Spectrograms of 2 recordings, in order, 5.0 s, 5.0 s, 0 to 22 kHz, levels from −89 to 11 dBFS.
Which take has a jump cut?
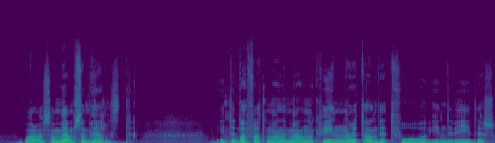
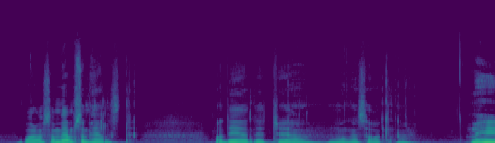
first; 1 cut; at 2.1 s

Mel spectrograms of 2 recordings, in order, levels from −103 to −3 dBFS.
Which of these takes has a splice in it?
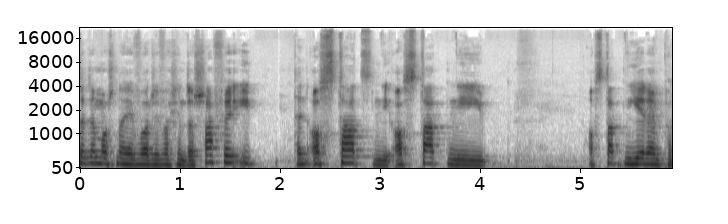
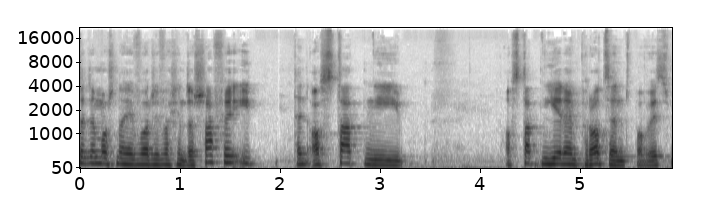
second; 1 cut; at 2.3 s

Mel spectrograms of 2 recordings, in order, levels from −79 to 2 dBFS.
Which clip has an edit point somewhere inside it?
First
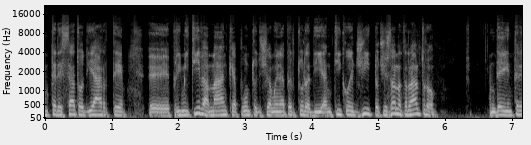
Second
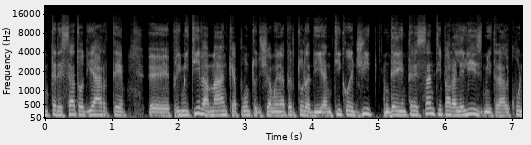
second; 1 cut; at 5.0 s

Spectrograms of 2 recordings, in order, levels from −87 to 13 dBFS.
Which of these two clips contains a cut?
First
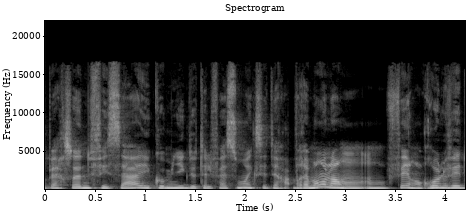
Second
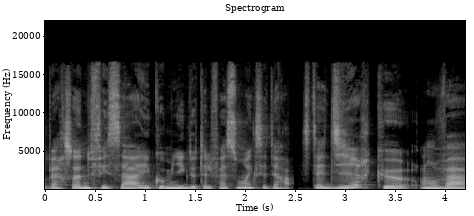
second; 1 cut; at 2.5 s

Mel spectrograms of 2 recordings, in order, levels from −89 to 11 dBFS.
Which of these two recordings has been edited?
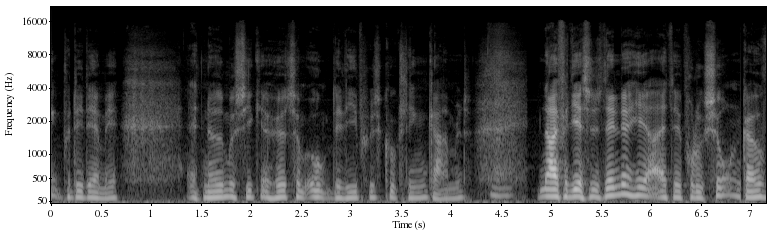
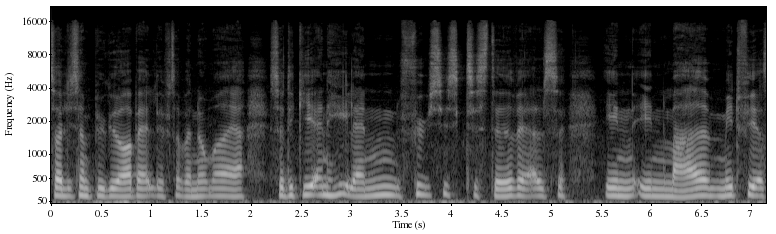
first; 1 cut; at 4.8 s

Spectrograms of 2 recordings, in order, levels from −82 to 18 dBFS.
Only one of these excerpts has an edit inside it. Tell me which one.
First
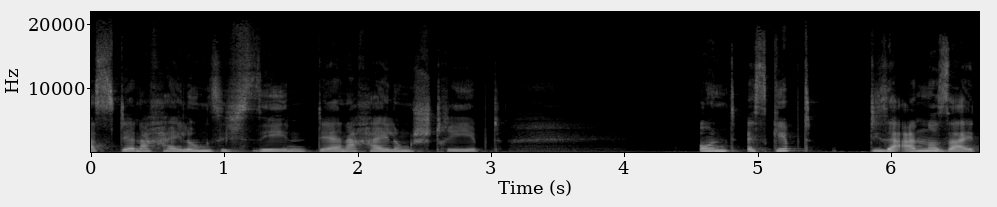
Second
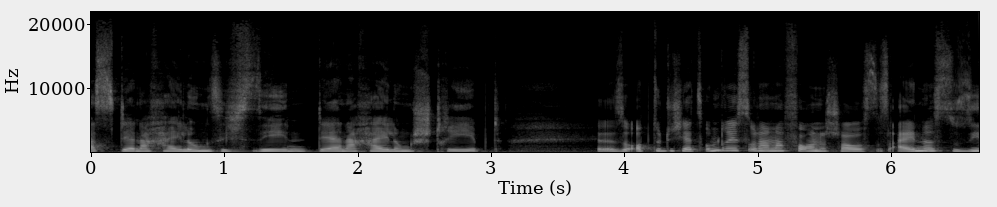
second; 1 cut; at 3.8 s

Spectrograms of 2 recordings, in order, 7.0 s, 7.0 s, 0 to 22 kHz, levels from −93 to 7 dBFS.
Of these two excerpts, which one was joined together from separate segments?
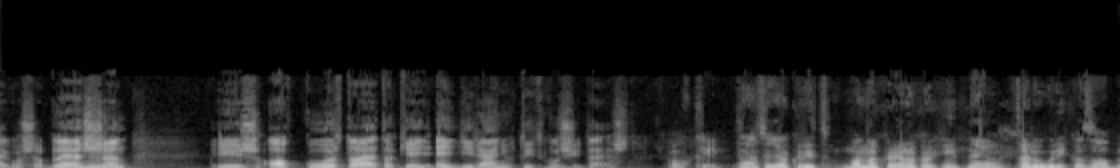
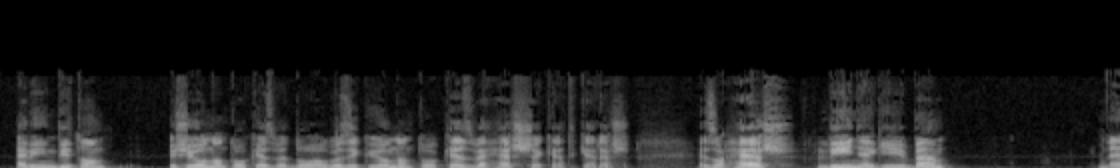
first; 1 cut; at 4.1 s

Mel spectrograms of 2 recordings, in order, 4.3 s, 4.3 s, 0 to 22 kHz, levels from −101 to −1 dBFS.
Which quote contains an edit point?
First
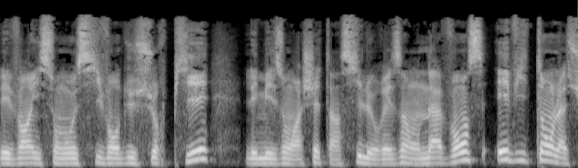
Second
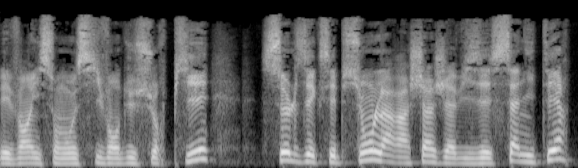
second; 1 cut; at 1.8 s

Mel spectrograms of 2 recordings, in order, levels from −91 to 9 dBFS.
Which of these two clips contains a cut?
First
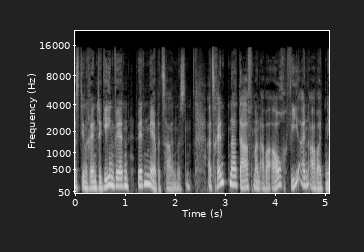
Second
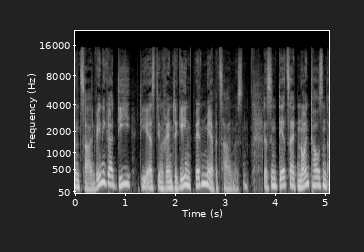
second; 2 cuts; at 2.3 s, 3.8 s

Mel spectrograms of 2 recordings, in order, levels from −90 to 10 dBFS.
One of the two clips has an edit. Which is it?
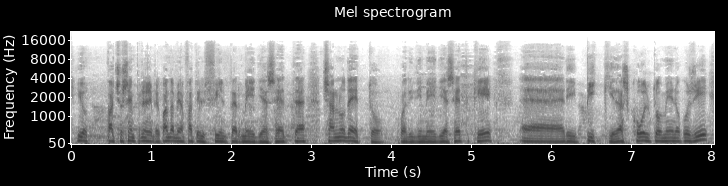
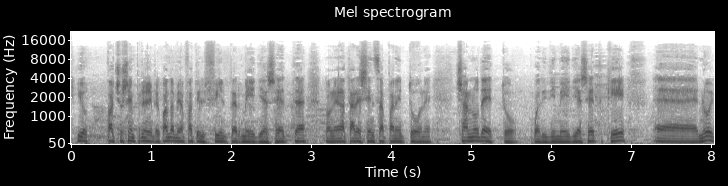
first; 2 cuts; at 3.1 s, 6.2 s

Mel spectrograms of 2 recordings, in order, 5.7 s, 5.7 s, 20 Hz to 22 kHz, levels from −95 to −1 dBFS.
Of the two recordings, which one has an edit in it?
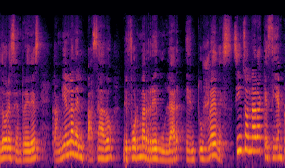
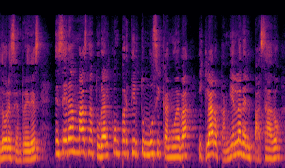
first; 1 cut; at 1.0 s

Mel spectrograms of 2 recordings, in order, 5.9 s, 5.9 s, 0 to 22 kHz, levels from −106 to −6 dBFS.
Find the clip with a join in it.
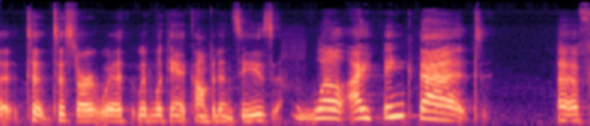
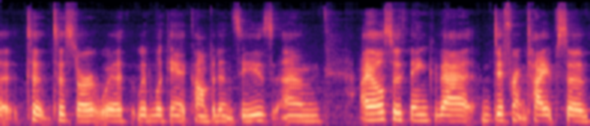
first; 1 cut; at 2.8 s

